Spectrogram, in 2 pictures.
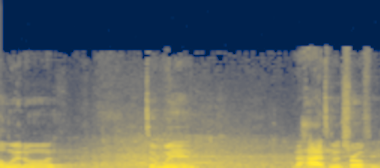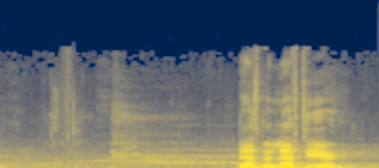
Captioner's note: laughter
